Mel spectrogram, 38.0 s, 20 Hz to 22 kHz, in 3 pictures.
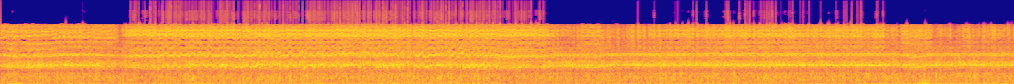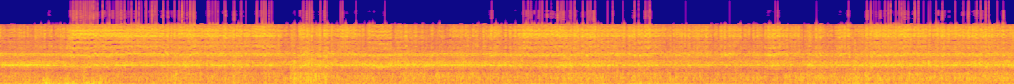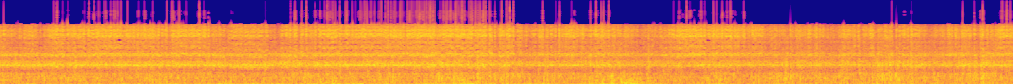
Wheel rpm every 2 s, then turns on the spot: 220, 200, 200, 200, 230, 230, 230, 230, 230, 230, 230, 230, 230, 230, 220, 230, 230, 230, 230.
none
